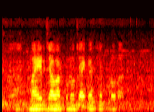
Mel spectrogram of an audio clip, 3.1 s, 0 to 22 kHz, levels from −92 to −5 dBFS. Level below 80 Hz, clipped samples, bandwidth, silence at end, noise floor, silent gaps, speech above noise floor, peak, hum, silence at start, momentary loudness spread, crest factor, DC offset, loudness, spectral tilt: -52 dBFS; under 0.1%; 11 kHz; 0 s; -47 dBFS; none; 23 dB; -8 dBFS; none; 0.05 s; 16 LU; 18 dB; under 0.1%; -25 LUFS; -8 dB/octave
